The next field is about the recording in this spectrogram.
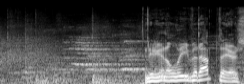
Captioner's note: crowd clapping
